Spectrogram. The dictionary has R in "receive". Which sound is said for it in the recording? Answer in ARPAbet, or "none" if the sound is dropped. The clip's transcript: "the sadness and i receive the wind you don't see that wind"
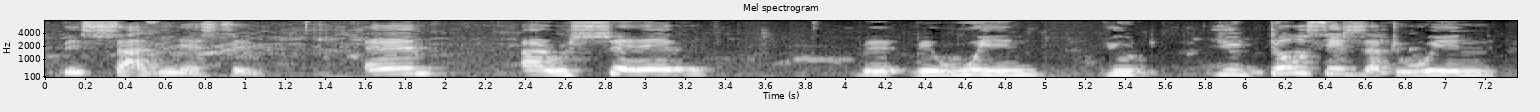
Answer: W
